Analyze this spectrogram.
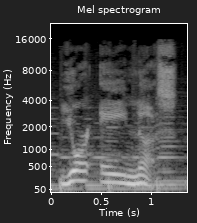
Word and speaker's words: Uranus: It's pronounced Your-A-Nus, but let's be honest, nobody says it that way.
